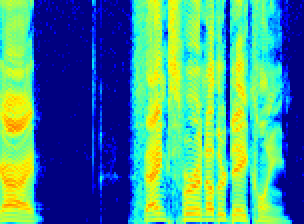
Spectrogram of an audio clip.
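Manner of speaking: put-on grudging, sarcastic delivery with a heavy sigh. Retelling a first bedtime prayer in treatment: imitating own sarcastic tone. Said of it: "Said, like, sarcastically".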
